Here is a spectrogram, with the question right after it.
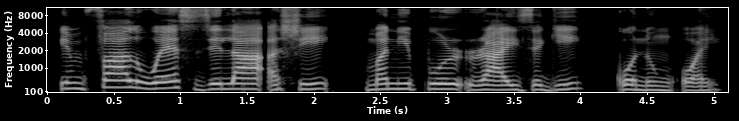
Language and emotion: Manipuri, neutral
